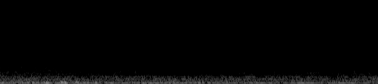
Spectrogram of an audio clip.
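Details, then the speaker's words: Corsair HX1000 power supply after replacing its grinding 135mm 12V fan with a 120mm 2-pin 12V 0.25A fan, jumpered on: only a faint low rumble as the fan spins up and down. No grinding, ticking or whine; a quiet, healthy fan. "now let's turn it on fan spins up dead silent which is great"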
